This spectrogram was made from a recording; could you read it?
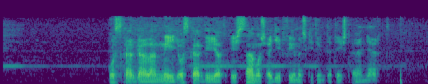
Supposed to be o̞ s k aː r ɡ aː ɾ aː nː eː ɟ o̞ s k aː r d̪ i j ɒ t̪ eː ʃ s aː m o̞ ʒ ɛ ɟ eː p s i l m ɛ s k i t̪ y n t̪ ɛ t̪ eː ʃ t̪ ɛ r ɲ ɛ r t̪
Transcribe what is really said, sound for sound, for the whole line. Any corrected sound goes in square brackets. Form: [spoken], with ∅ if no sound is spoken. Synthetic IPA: o̞ s k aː r ɡ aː [l] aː nː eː ɟ o̞ s k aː r d̪ i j ɒ t̪ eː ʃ s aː m o̞ [ʃ] ɛ ɟ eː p [f] i l m ɛ [ʃ] k i t̪ y n t̪ ɛ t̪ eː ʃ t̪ ɛ [l] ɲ ɛ r t̪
